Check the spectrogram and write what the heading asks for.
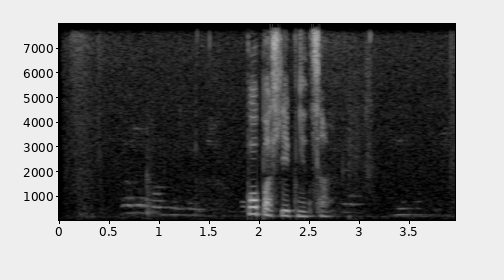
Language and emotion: Russian, neutral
